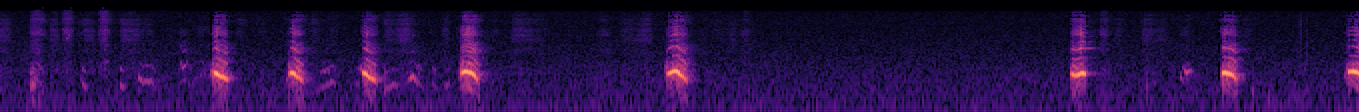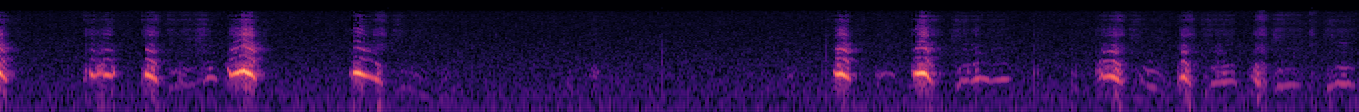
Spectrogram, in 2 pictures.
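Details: Infant boy with laryngomalacia, tracheomalacia and bronchomalacia (LTBM) making short, high, clustered "honking" noises, the typical stridor of a floppy airway.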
